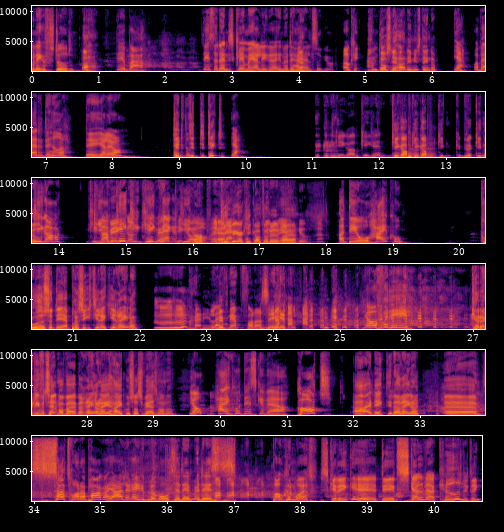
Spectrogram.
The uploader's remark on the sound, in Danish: LIVE fra HCA Comedy Festival. Optaget live på Studenterhuset i Odense under HCA Spoken Word festivalen.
